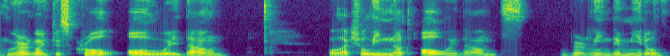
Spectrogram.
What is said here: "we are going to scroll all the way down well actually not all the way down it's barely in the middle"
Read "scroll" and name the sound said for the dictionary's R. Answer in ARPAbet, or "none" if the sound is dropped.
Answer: R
